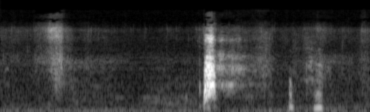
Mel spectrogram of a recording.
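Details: Indoor Papillons and a Yorkshire Terrier, small pet dogs: one sharp, loud bark near the middle, preceded by a faint high squeak and followed by two soft, low grunting sounds.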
